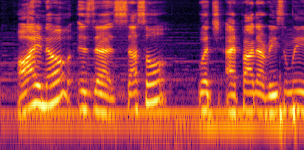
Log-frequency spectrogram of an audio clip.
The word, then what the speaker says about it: Cecil: everything about it all I know is that sessile which I found out recently is how you pronounce his names whoops I didn't want that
